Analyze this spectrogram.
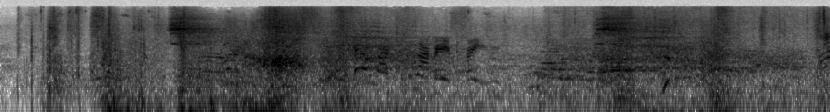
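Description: Flames burst and roar.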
